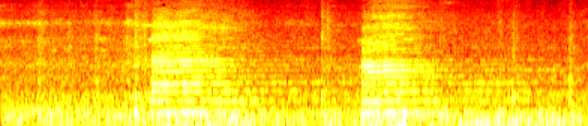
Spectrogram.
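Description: A train horn sounds twice.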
